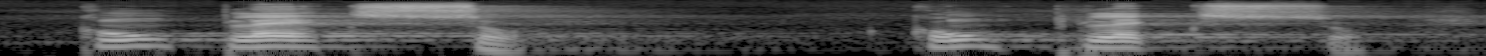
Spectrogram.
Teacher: que está tendo a função de representar dois sons complexo complexo percebe que é o som de KS colplexo complexo som de k e de S são dois fonemas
